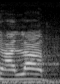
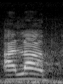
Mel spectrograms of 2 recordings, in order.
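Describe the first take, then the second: First: The name is clipped, dropping the final vowel. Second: The name is clipped, dropping the final vowel.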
